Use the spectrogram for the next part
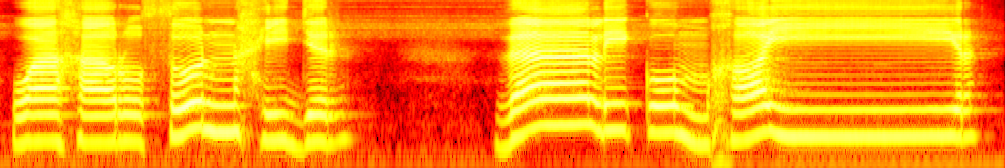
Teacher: Cara membaca ra yang kedua, yaitu tarqiq, dibaca tipis.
